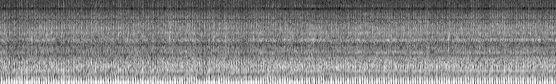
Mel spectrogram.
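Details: Murray riding mower, mouse nest cleaned out: the choke is pushed on and off to simulate a stumble that began after cutting half to three-quarters of the lawn. The single-cylinder beat repeatedly falters and picks back up. Owner maybe suspects overheating, unconfirmed.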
